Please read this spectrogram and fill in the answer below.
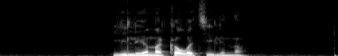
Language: Russian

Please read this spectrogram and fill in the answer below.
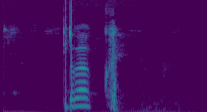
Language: Kinyarwanda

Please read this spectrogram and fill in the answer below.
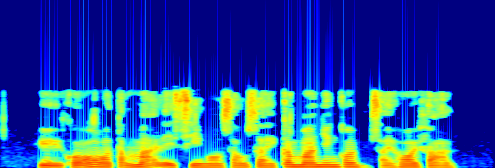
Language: Cantonese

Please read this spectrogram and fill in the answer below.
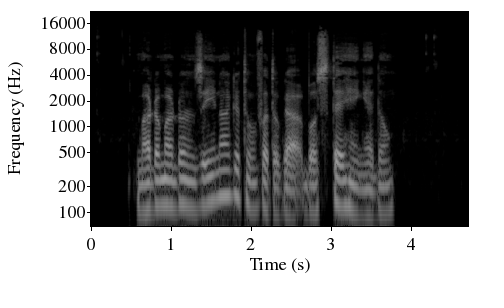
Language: Divehi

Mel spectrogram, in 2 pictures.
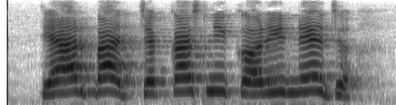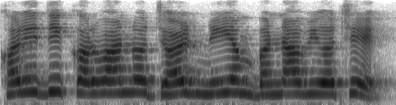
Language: Gujarati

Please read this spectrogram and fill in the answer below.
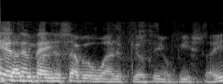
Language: Portuguese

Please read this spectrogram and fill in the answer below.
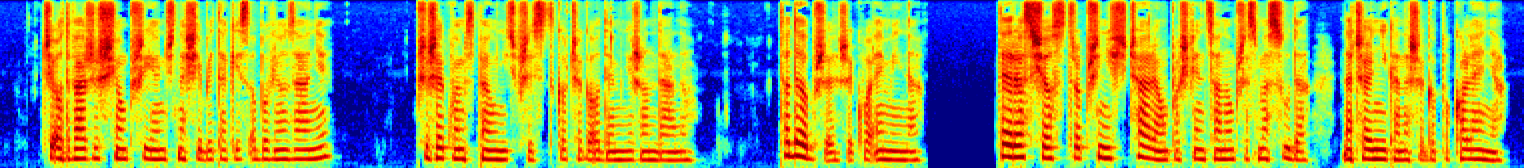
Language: Polish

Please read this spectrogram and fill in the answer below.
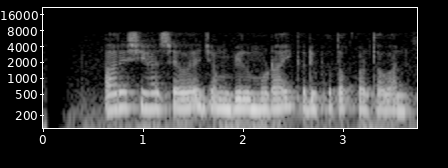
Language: Sundanese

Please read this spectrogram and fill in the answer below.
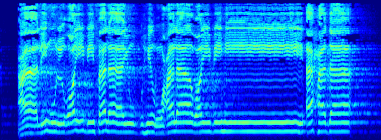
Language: Arabic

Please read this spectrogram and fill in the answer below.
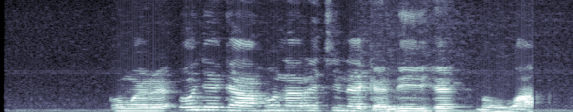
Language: Igbo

